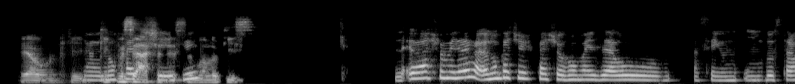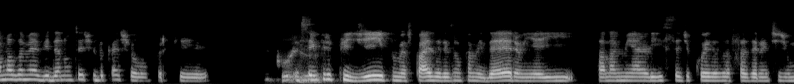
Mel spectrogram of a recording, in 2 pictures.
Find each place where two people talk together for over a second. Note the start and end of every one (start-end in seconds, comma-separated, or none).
0.8-2.1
